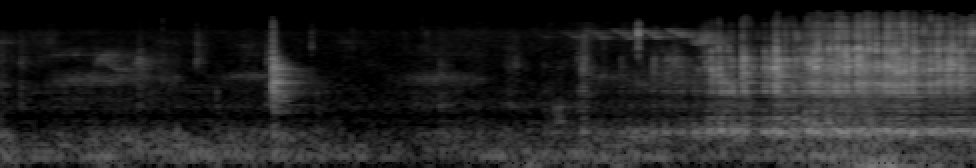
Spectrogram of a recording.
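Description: Faint trickle of differential gear oil draining in a thin stream into a metal drain pan, with a single click about two seconds in and a hissing noise growing louder from about four seconds in.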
